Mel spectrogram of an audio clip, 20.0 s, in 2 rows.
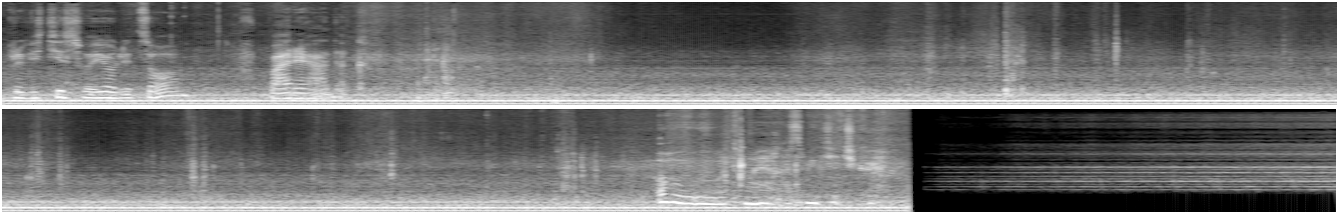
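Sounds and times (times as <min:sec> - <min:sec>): car engine idling: 0:00.0 - 0:16.8.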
